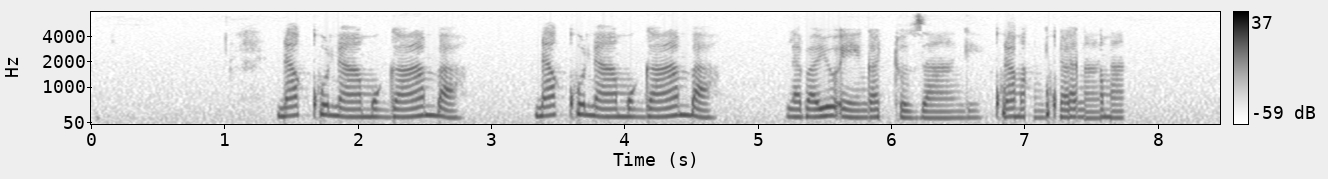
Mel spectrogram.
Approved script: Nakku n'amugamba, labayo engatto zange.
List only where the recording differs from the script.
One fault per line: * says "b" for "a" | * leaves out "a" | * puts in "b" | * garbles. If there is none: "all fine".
* puts in "nakku n'amugamba"
* garbles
